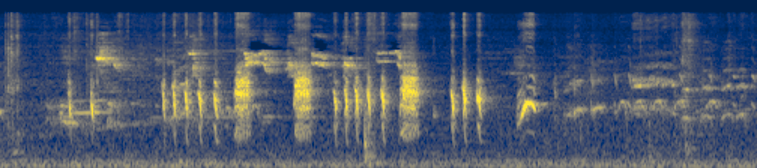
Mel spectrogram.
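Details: Hwamei sings quick stuttering runs of short, sharp repeated notes in rapid bursts, with a few slurred whistles in between, then trails off into quieter phrases.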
